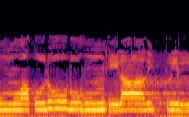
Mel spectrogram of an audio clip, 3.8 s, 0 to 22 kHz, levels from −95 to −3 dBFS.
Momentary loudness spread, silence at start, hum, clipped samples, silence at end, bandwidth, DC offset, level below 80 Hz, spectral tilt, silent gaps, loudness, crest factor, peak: 6 LU; 0 s; none; under 0.1%; 0 s; 7 kHz; under 0.1%; -44 dBFS; -6.5 dB/octave; none; -17 LUFS; 12 dB; -4 dBFS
